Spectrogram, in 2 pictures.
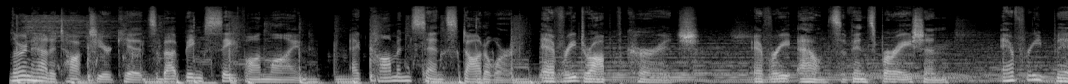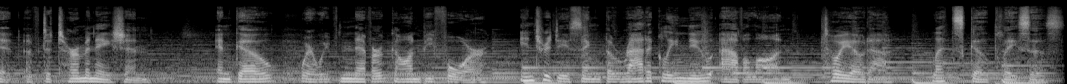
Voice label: Authoritative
